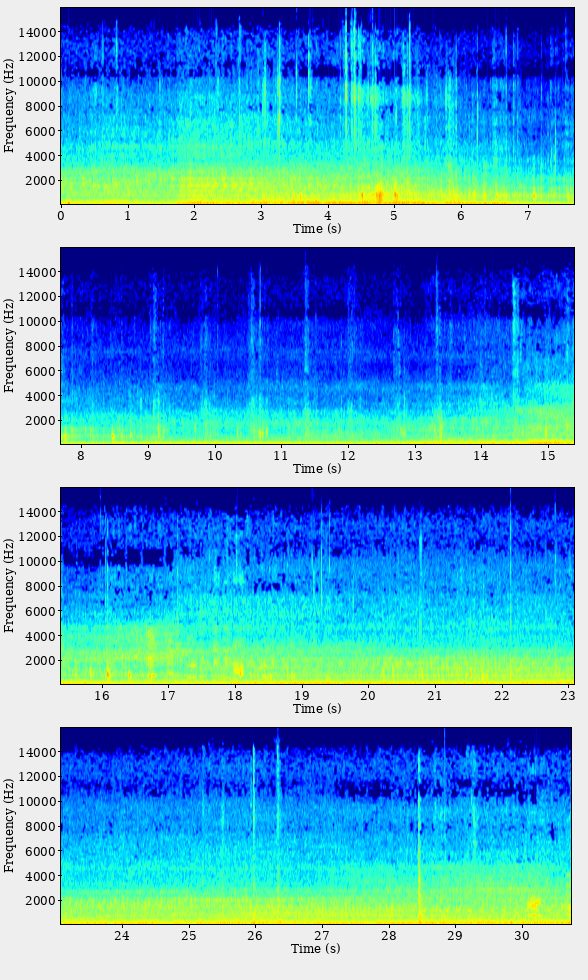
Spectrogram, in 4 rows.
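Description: Chevrolet Express G3500's 6.6-litre Duramax V8 turbo-diesel running, louder for the first several seconds and then idling steadily.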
